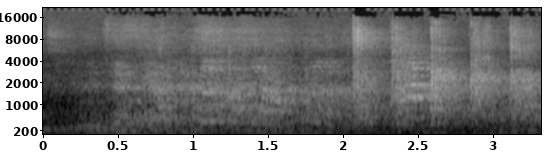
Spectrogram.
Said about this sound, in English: I don't think that requires applause, but okay.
